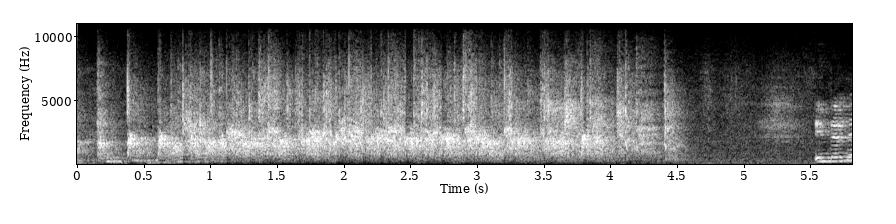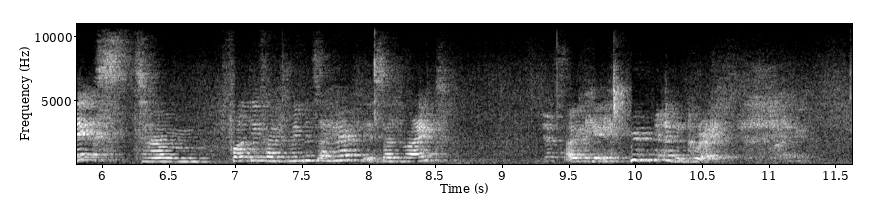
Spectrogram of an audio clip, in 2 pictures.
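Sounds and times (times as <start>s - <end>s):
laughter: 0.0s - 1.2s, 9.3s - 11.3s
audience applause: 0.0s - 4.6s
speech: 6.5s - 8.7s, 9.3s - 11.0s.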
